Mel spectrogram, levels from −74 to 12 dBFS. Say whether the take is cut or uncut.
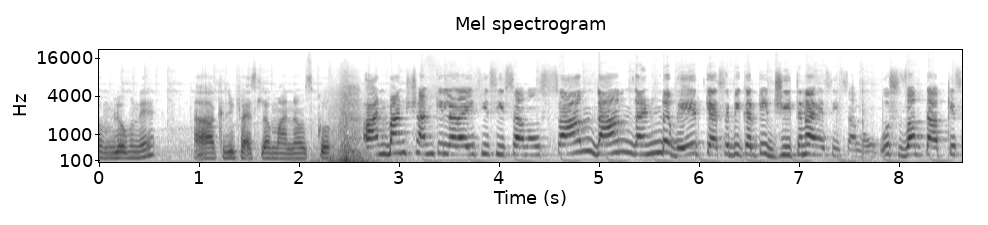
cut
